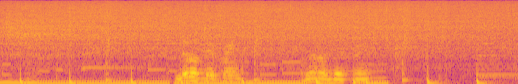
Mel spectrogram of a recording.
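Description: Burgers fry in a heavy-duty metal pan on a gas stove, sizzling steadily up close, with scraping and clinks from stirring and a brief spoken remark over the crackle.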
